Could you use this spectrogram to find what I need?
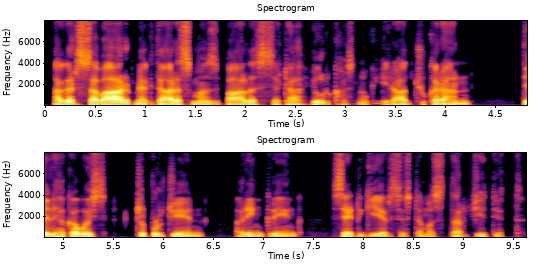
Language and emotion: Kashmiri, neutral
